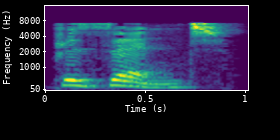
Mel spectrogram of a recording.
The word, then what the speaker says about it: present: present okay so you the only difference is with the way you stress okay present you stress more on zen present in the second case it's a gift the first one is well you want to show you want to present right the second one is a sort of gift okay present present so try to focus on where the stress is present when it's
